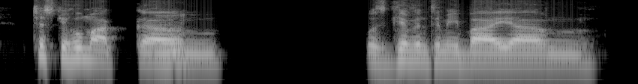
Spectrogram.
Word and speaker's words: Tushkahumoc: So I do want to pronounce the name Tushkahumoc. Tush. Tushkahumoc. Tushkahumoc. Yes. Okay, yeah. So Tushkahumoc.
